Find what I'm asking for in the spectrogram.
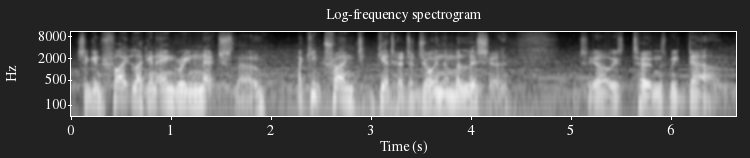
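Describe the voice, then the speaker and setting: Haughty dark elf officer played by a man for a game: low, very animated delivery, brusque and emphatic. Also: moderate pace, music in the background, natural voice. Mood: wry, guarded. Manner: curt, condescending, emphatic. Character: brusque male dark elf guard captain, dutiful, haughty. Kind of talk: video game dialogue acting.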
